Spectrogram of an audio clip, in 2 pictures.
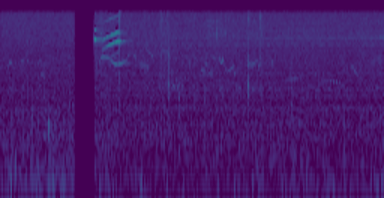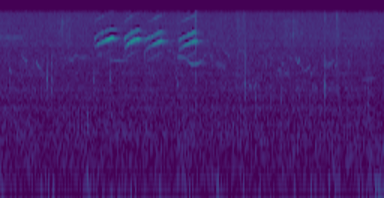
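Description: Steady, faint outdoor background hiss with a brief dropout to silence about a second in. A bird gives a few high, curved chirps just after, then a louder quick run of four or five high chirps a little past the middle.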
